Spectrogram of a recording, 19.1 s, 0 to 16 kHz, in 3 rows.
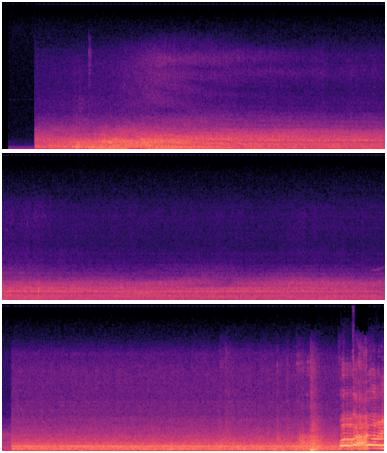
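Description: Steady background rumble and hiss with a few low held hums, fading slowly, then an abrupt cut about 13 seconds in to a louder, steady hum with one faint held tone.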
